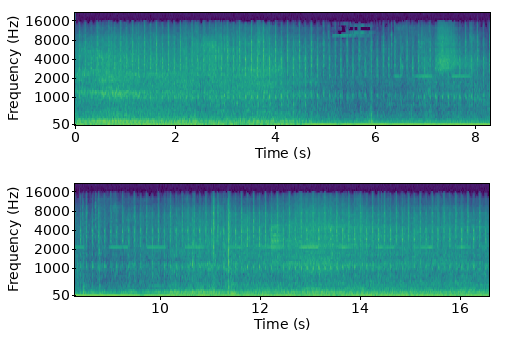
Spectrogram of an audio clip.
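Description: Semi-trailer truck's diesel engine running steadily. From about seven seconds in, a short high beep repeats about twice a second.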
